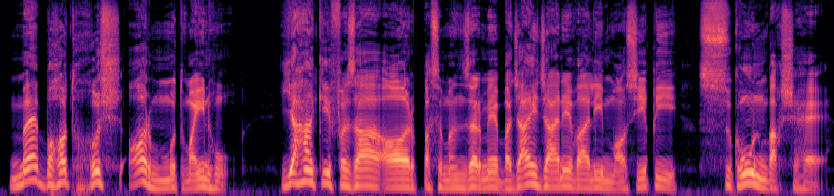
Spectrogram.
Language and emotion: Urdu, happy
